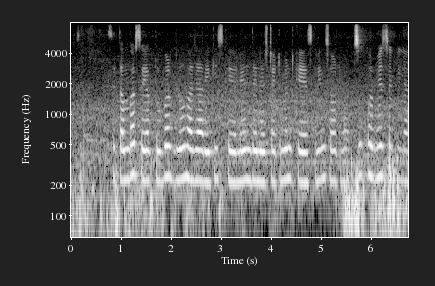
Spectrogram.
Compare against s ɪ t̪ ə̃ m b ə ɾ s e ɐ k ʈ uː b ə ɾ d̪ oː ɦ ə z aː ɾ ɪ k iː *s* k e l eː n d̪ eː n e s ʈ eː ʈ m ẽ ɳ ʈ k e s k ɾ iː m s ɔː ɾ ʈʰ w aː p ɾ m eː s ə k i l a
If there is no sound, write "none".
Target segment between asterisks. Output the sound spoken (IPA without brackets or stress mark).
s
